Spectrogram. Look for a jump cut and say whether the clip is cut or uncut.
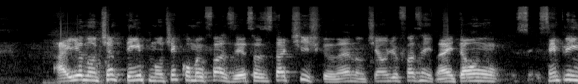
cut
